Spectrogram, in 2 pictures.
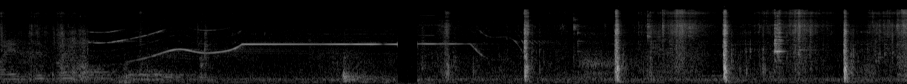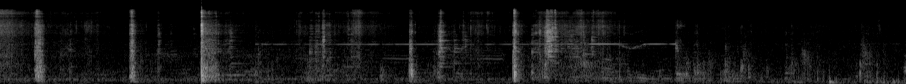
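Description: Shovel digging into dry, loose dirt: sharp blade strikes roughly once a second, with scraping between them, the loudest strike about eleven seconds in. A high electronic tone slides up in pitch and holds steady for a few seconds near the start, and again later.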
